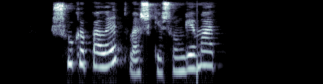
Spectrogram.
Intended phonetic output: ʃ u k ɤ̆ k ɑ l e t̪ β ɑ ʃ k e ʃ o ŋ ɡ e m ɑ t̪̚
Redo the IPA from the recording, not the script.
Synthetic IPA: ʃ u k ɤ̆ p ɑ l e t̪ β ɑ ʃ k e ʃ o ŋ ɡ e m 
